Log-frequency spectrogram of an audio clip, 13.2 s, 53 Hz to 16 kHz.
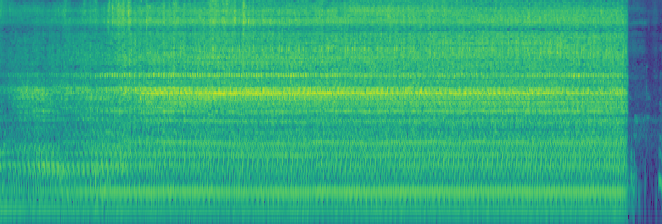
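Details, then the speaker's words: Opel C20XE in a Moskvich after hydraulic lifter cleaning, frosty morning cold start: lifters tap a couple of seconds then settle to a steady even idle with quiet valvetrain; cleaning worked; normal cold idle. "все видели метрики постучали как обычно на холодную там пару секунд и все затихло больше принципе ступни появлялся так что можно сказать что эксперимент прошел удачно"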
